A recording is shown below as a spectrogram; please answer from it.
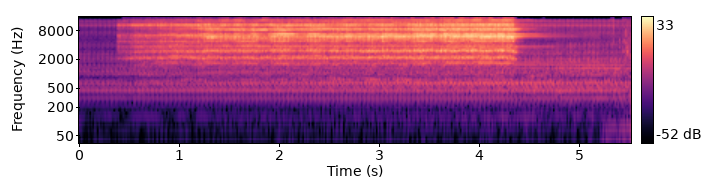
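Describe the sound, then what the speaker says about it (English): A grinding wheel hones the bevel of an oval skew chisel held in a jig, a bright, close, sustained rasping whine over the motor hum for about four seconds, then it eases off as the tool is lifted. "we lightly touch the tool to the wheel"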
